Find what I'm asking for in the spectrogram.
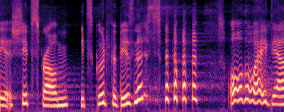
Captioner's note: chuckles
